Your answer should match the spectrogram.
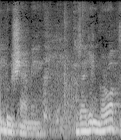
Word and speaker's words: Buscemi: He pronounces it Buscemi. – That's fine. And he can pronounce that around family and friends. But as an actor, he's Steve Buscemi.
